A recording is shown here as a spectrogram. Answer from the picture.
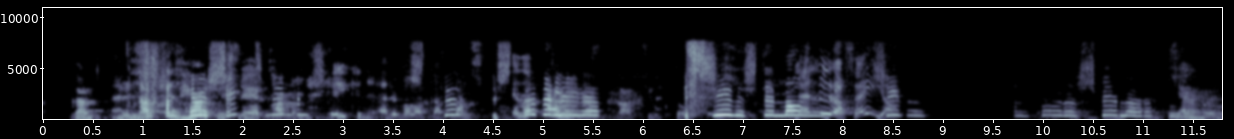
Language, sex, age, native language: Icelandic, other, 18-19, Icelandic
